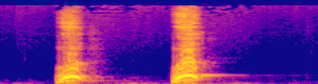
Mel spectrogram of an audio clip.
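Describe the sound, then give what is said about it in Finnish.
A person imitates a barking dog with two short, loud, voiced woofs about half a second apart. Each ends in a brief tonal tail, and quiet gaps surround them. “Sitä paitsi, ja se oli merkillistä, Korppi osasi matkia koiraa. Näin.”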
